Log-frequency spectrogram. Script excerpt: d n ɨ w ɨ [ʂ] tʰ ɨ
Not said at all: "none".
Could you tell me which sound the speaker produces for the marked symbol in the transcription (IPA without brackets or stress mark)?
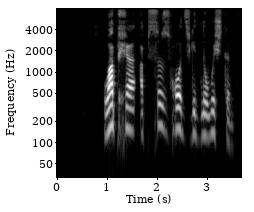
ʃ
